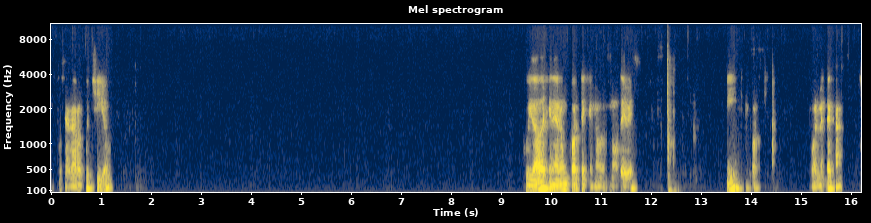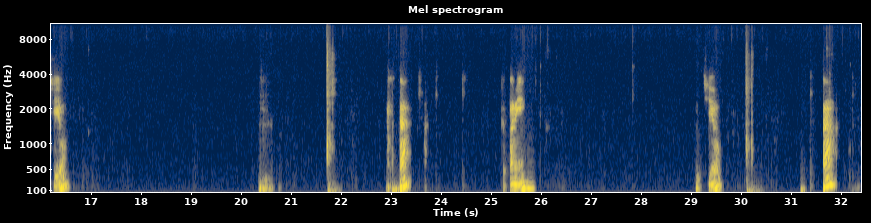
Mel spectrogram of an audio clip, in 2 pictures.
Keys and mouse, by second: 1.8 click, 3.7-13.1 drag, 13.9 shift+middle click, 15.7-22.8 drag, 23.3 shift+middle click, 24.1 middle click, 26.0-31.1 drag, 31.7 shift+middle click.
